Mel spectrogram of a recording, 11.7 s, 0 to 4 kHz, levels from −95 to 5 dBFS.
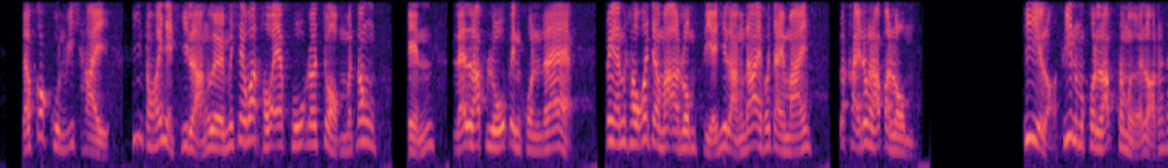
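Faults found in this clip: Comfort noise in place of the background, likely from discontinuous transmission: receiver inserts smooth synthetic noise, about 10–11 dB quieter, at 0.00–0.22, 1.22–1.32, 3.90–4.06 and 8.28–8.38 s. Nothing above 4 kHz, consistent with a G.711 A-law call path.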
